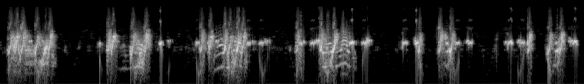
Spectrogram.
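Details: Quail call recording used to lure birds when hunting: clusters of scratchy, buzzy chirps separated by short pauses, each cluster often ending in a brief clear whistled note, repeated roughly every half second to second.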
